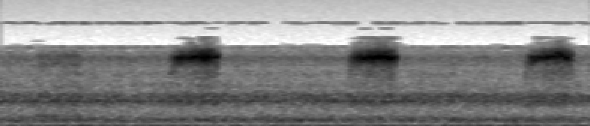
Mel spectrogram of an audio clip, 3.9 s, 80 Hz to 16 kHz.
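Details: Young owls in a nest during a nighttime feeding at 1:29 AM, August 9, 2011, with a parent bringing a small mouse. Three harsh hissing bursts come evenly spaced about 1.2 seconds apart over low background hum.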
